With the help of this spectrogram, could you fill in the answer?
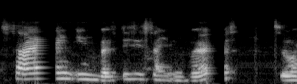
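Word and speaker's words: sin⁻¹: how you pronounce uh look like sine to the power of negative one but we pronounce it as sine inverse then you write zero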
